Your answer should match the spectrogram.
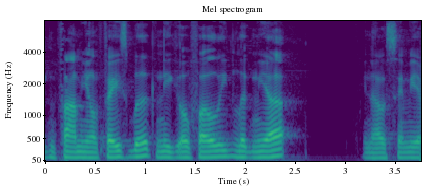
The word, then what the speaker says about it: Aneko Foley: I feel like at the same sense, but the main thing, this is Networking Mondays, and this is Aneko Foley.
